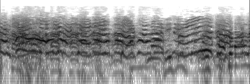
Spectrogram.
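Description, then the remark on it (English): A dense crowd laughs and shrieks continuously, with high-pitched screams and snickers layered over a steady hubbub of many voices, loud throughout the few seconds. “The crowd is screaming, having fun.”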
